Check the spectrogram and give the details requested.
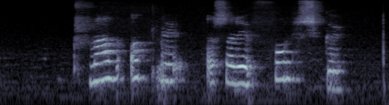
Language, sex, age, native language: Icelandic, other, 10, Icelandic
